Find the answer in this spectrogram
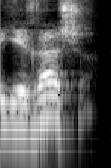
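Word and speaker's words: ירשה: Alors là, il faudrait être prononcé avec un miléel, c'est-à-dire l'accent tonique sur le début du mot. Shema, Yedar, Selacha, Lekacha. Afkan, la même chose. Ici, il faut dire Yeracha.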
